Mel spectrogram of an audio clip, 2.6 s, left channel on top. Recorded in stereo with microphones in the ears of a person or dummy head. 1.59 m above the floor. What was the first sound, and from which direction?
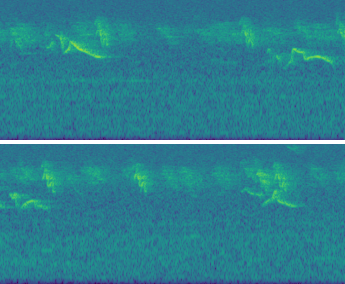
Only background noise.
